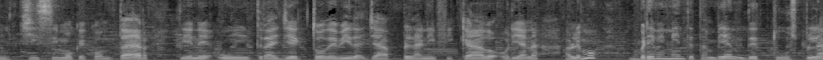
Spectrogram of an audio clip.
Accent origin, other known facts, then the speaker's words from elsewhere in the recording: Barcelona, Anzoátegui, Venezuela; yo también soy oriental, de Barcelona, Anzoátegui.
